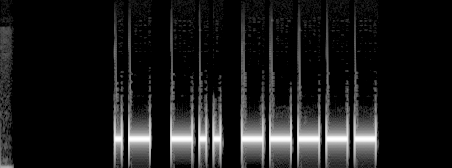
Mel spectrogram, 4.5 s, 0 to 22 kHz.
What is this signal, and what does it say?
Morse code, heard as a keyed tone, about 17 wpm, 700 Hz. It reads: AD0
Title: USA Call Sign Prefixes - 17wpm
